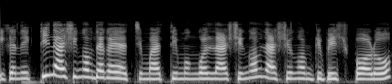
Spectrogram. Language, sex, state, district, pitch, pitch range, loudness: Bengali, female, West Bengal, Malda, 265 Hz, 255-290 Hz, -13 LUFS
